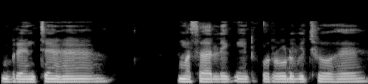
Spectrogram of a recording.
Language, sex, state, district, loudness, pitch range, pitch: Hindi, male, Uttar Pradesh, Budaun, -17 LUFS, 125-130 Hz, 130 Hz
